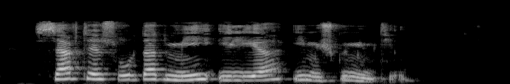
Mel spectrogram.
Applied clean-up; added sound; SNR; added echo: neural mask model Resemble Enhance denoiser.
